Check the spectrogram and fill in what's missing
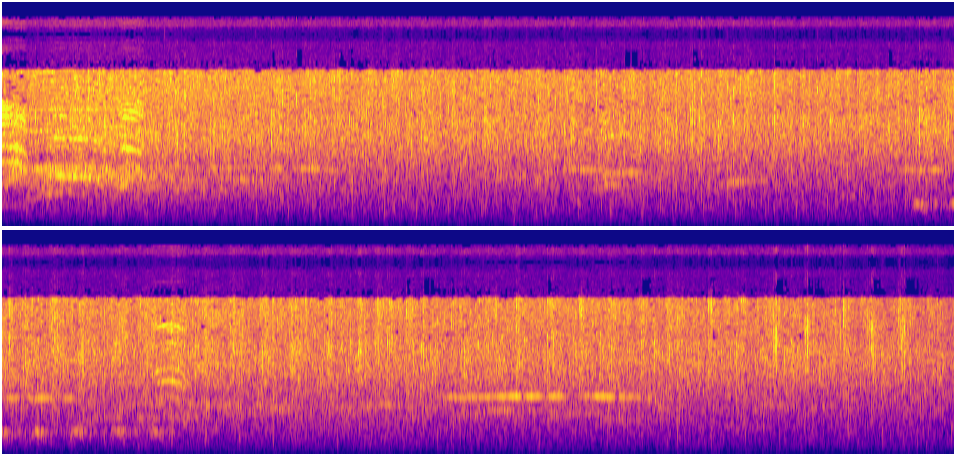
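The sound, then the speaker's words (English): Sustained audience applause for a Sergeant Major, a dense steady crackle of many hands clapping at even loudness for about nineteen seconds, with faint cheering and a few whoops mixed in. “Sergeant Major, that round of applause is both for your service to ACB and your service to this country.”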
